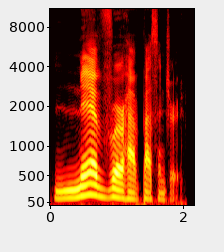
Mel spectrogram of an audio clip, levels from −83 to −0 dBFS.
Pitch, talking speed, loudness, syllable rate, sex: 130 Hz, 85 wpm, -16 LUFS, 3.3 syllables/s, female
